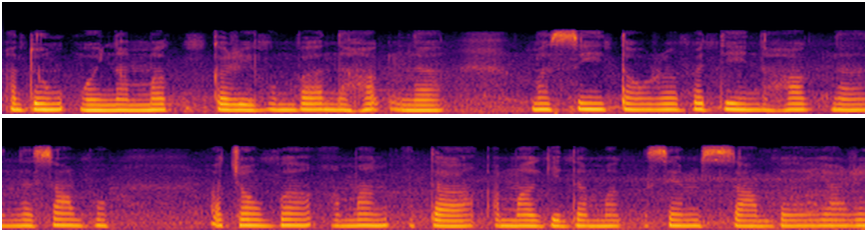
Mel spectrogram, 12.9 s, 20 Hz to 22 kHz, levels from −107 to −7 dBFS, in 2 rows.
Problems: constant background noise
